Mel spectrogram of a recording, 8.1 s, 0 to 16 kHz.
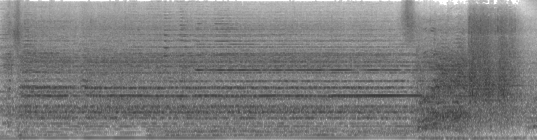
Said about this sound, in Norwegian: Det var litt av noen bilder, og når denne Champions League-hymnen runga over Aspmyra i det var faktisk 20 grader og utrolig sånn der, fint vær og flomlys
